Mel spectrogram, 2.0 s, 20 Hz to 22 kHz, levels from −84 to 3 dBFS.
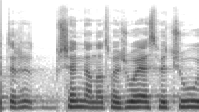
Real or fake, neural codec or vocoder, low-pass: real; none; 19.8 kHz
